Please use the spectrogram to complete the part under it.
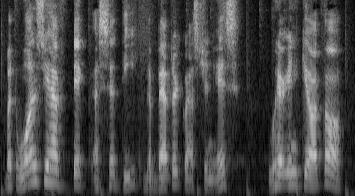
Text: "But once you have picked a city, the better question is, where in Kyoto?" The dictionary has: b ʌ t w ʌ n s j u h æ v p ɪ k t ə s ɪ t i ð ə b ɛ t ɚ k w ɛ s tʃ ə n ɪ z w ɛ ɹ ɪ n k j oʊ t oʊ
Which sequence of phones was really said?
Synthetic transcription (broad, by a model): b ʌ t w ʌ n s j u h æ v p ɪ k t ə s ɪ t i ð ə b ɛ t ɚ k w ɛ s tʃ ə n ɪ s w ɛ ɹ ɪ n k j oʊ t oʊ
